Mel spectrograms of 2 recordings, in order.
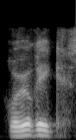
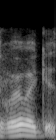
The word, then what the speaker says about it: Roehrig: Most of the people have a difficulty, especially in connection with my last name, Roehrig. So Harald Roehrig is pretty much too much R's.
